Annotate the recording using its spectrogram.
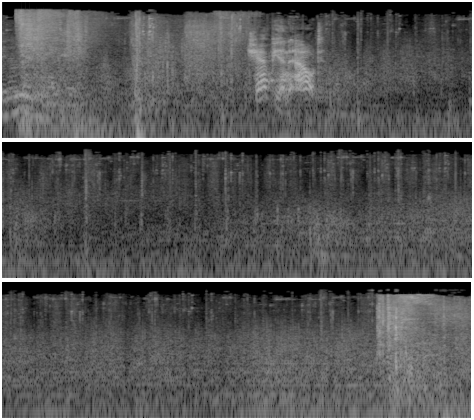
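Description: Footsteps thud quickly on hard ground and metal.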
